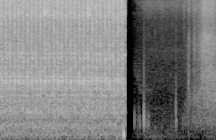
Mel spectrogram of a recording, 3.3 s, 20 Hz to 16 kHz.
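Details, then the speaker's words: 2010 GMC Acadia idling with fast, even light ticking under the hood from the EVAP purge valve; ticking stops when it is unplugged, valve replaced. "doing a little research I discovered that is this purge valve right here you can hear the ticking as soon as you pull it out it stops"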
